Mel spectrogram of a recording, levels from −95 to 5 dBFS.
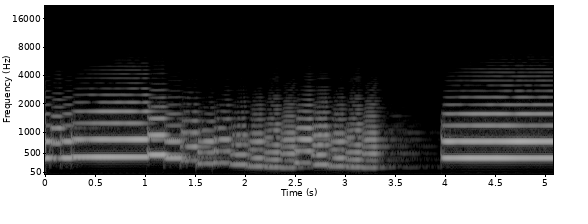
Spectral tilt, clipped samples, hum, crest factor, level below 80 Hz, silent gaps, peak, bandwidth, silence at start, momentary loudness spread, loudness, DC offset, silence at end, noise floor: -4 dB/octave; under 0.1%; none; 12 dB; under -90 dBFS; none; -24 dBFS; 5.2 kHz; 0 s; 14 LU; -36 LUFS; under 0.1%; 0 s; -72 dBFS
